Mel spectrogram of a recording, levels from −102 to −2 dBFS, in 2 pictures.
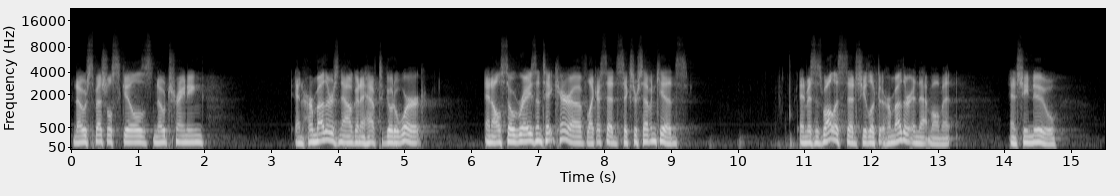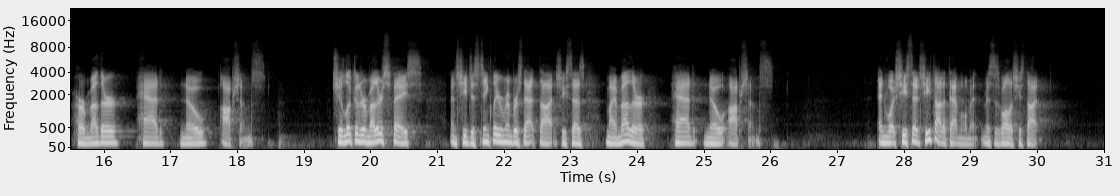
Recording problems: muffled; slightly; fading above 3.5 kHz

